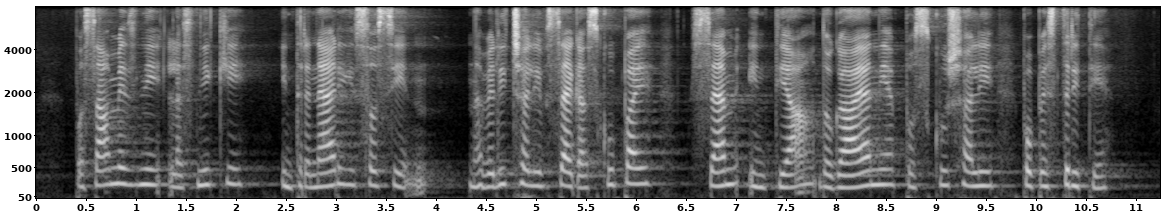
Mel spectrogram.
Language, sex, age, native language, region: Slovenian, female, 30-49, Slovenian, Savinja region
